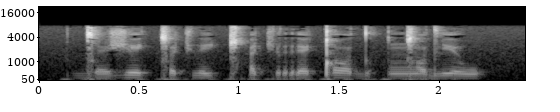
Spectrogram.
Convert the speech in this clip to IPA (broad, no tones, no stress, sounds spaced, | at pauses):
ɡ͡ǀ ɛ ʒ e ǀ œ t͡ʃ ð i ǁʰ a t͡ʃ r ɛ ǃ ɔ d | ŋ͡ǀ ɔ d lʲ œ w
